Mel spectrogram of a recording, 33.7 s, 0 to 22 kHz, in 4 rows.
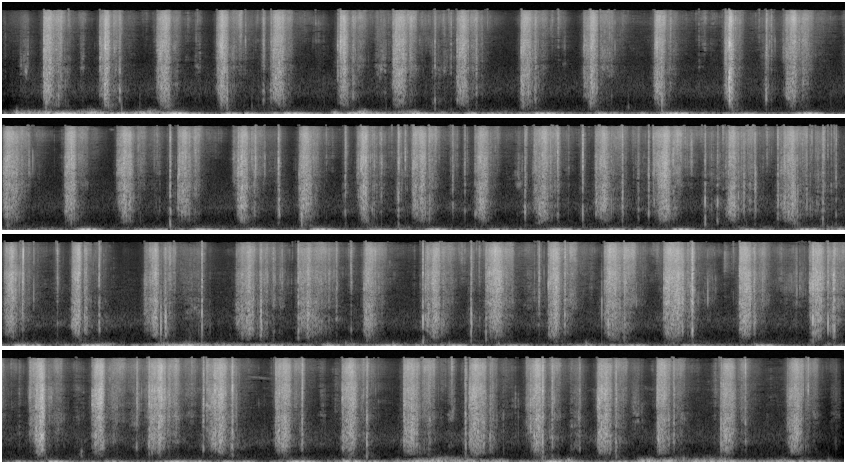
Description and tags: Footsteps, Snow, A
Raw audio of footsteps in a thin layer of snow-topped grass.
An example of how you might credit is by putting this in the description/credits:
The sound was recorded using a "H1 Zoom recorder" on 13th January 2017.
